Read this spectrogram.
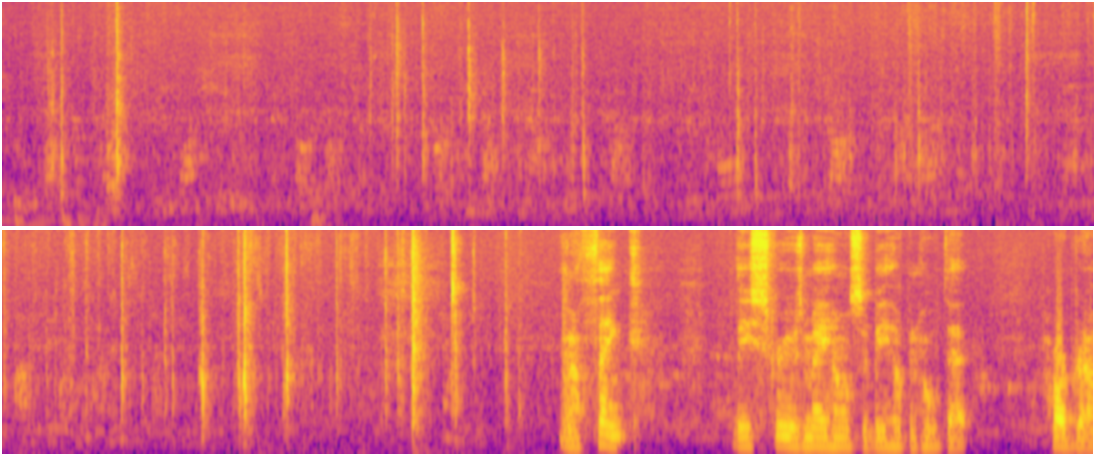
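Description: A hand rubs and knocks against a microphone close up.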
